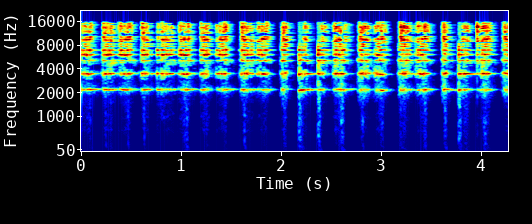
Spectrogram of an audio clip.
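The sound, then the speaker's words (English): Metal tapping rapidly and repeatedly against a water glass with labels on it, a quick stream of bright ringing clinks at a slightly uneven rhythm, fairly loud, with no talking. “And that's just a piece of metal against glass, and the glass has got some labels on it, and that's what's giving a nice kind of...”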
